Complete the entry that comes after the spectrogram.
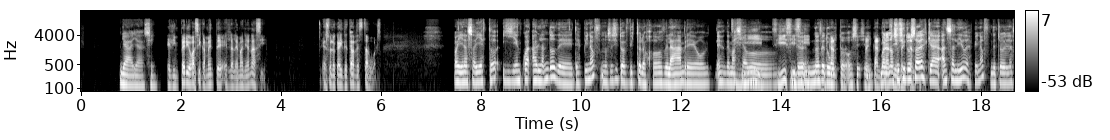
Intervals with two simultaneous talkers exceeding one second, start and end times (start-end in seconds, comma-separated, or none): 13.0-16.9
